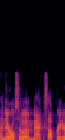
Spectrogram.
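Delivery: ordinary talk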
